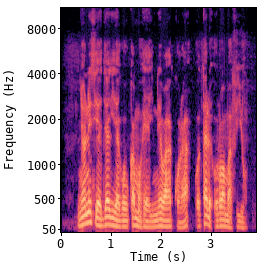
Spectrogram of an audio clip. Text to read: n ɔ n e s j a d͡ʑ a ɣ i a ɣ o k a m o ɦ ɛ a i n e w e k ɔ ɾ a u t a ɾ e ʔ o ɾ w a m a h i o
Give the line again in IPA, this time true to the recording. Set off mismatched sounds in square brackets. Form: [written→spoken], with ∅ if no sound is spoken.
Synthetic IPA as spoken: [n→ɲ] ɔ n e s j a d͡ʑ a ɣ i a ɣ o k a m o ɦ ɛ a i n e w [e→a] k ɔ ɾ a [u→o] t a ɾ e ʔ o ɾ w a m a [h→f] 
